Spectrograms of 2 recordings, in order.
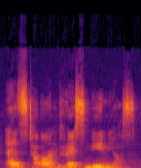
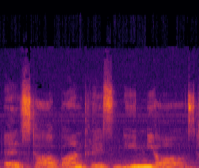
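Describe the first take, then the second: First: Said in the usual way. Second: "estaban tres niñas" very slow, syllables held to the beat; spoken in rhythm. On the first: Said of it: "saying that all together". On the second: Shown as a demonstration. Teacher leads singers speaking the lyric, in slow rhythm. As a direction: stretch "estaban tres niñas" out in strict musical time. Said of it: "Let's speak this in rhythm".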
